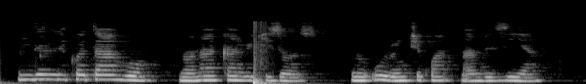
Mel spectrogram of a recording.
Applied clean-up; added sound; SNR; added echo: none; Knock; 13 dB; reverberation time 0.5 s.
